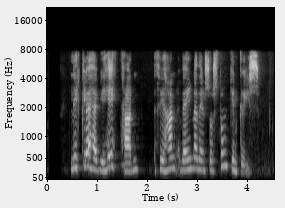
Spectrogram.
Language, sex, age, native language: Icelandic, female, 40-49, Icelandic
